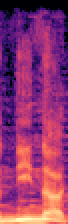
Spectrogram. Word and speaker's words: nina: Les mots quechua sont accentués sur l'avant-dernière syllabe. Par exemple, nina qui signifie feu, wawa, bébé, yaku, eau.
